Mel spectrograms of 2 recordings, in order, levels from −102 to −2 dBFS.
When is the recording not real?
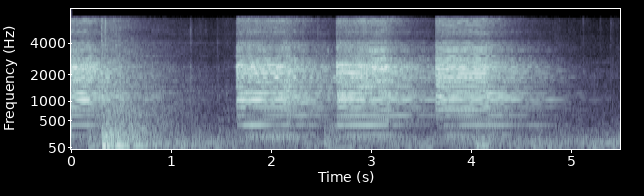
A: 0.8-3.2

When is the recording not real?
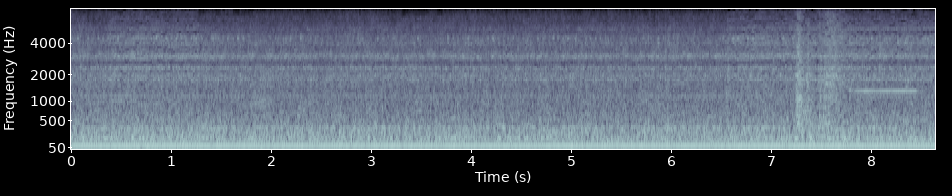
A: none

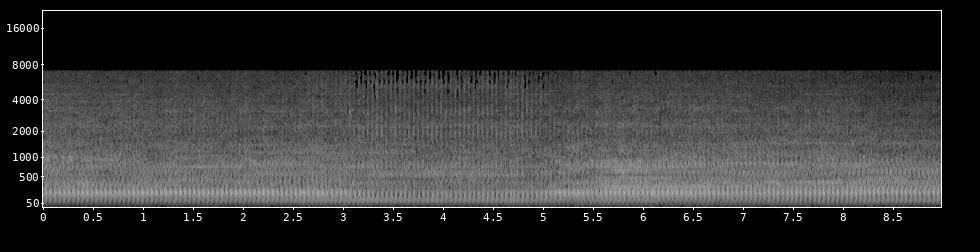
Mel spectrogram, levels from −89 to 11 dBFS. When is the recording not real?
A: none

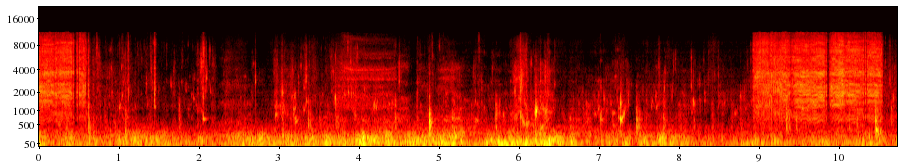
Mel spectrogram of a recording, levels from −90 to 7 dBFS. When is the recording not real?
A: 2.3-3.2; 5.1-9.3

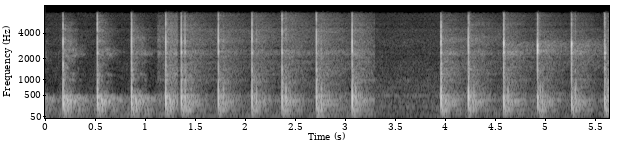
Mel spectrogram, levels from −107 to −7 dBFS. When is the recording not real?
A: 0.0-5.6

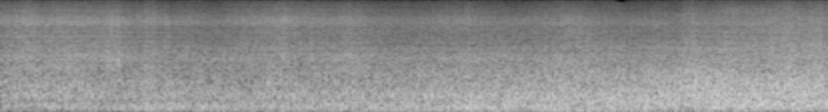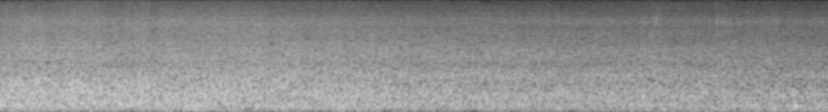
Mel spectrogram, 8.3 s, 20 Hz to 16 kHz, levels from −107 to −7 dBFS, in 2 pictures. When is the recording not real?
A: none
